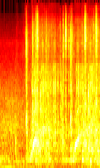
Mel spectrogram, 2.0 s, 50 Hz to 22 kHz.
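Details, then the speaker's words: 2003 Yamaha G22 gasoline golf cart: starter spins the engine with uneven churning bursts but it never catches or speeds up; crank no start caused by a failed fuel pump. "just won't fire up. It does start and turn over."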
